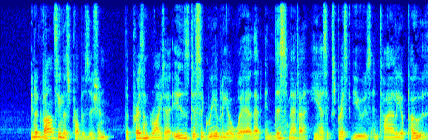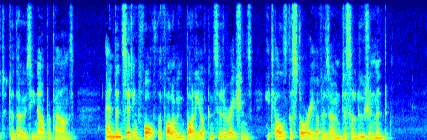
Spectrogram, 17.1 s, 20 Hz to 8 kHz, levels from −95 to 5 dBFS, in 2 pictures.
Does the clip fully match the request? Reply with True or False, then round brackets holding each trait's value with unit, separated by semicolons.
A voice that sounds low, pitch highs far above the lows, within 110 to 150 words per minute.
True (95 Hz; 6.3 semitones; 145 wpm)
